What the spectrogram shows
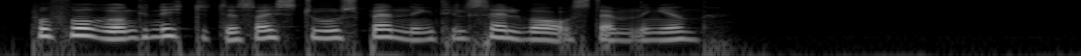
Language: Norwegian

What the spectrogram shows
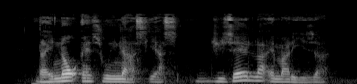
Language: Sardinian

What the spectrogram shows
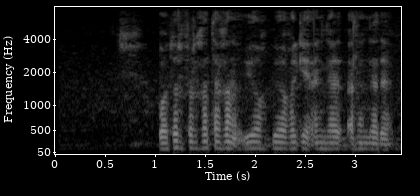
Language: Uzbek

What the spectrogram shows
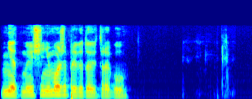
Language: Russian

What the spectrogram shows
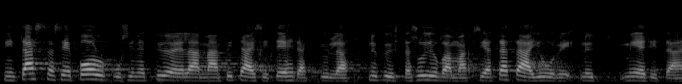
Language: Finnish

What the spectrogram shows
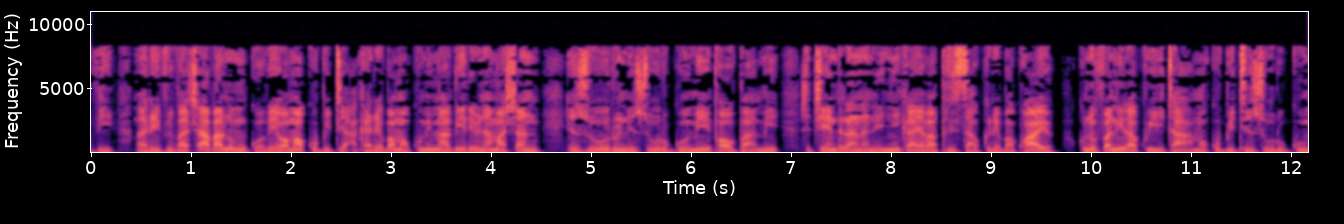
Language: Shona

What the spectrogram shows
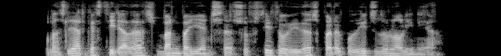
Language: Catalan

